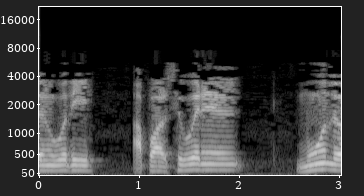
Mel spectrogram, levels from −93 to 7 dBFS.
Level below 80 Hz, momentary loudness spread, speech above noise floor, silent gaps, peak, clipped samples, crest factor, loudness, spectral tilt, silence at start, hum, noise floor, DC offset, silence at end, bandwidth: -60 dBFS; 11 LU; 32 dB; none; -6 dBFS; under 0.1%; 16 dB; -20 LUFS; -8 dB/octave; 0 s; none; -51 dBFS; under 0.1%; 0 s; 5.8 kHz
